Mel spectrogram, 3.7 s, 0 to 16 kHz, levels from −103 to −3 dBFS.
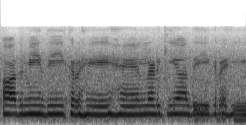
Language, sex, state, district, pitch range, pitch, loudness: Hindi, female, Haryana, Jhajjar, 215-225 Hz, 225 Hz, -15 LUFS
